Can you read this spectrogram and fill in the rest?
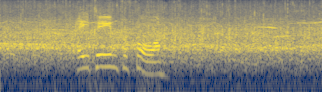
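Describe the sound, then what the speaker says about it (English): A cricket crowd at Southampton roars and applauds steadily after a wicket in a hat-trick over, a broad continuous wash of cheering under a commentator's voice. "the crowd again has gone mad"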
